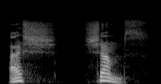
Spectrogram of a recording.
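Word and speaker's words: الشمس: the final word Ash which means the sun Ash Shams I'm not saying Al is for words that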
